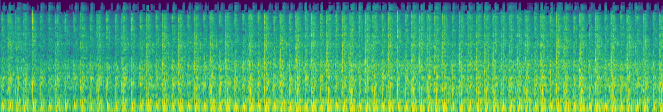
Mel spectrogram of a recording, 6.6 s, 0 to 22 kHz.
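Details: 1943 Gravely Model L single-cylinder starting after a magneto swap to a rebuilt Wico, running a borrowed carburetor set for a 1955 L: uneven putter at about three beats a second with pops out the carburetor and exhaust; owner expects lapping the valves and checking the valve lash to help.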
